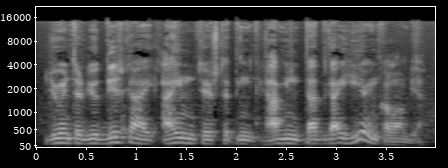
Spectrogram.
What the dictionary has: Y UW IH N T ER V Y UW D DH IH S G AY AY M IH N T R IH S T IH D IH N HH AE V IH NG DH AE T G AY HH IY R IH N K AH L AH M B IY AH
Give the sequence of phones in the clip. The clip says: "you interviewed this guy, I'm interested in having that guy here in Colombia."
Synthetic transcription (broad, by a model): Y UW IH N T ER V Y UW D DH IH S G AY AY M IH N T IH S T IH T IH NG HH AE V IH NG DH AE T G AY HH IY R IH N K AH L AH M B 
